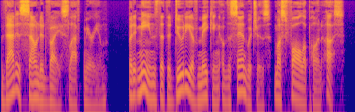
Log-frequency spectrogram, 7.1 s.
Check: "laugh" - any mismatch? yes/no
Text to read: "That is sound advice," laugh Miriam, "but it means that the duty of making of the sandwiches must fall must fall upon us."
yes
